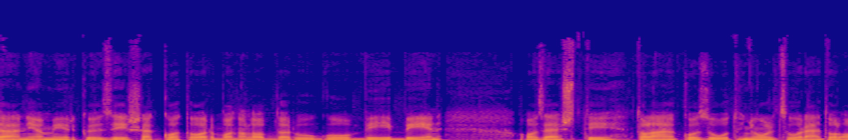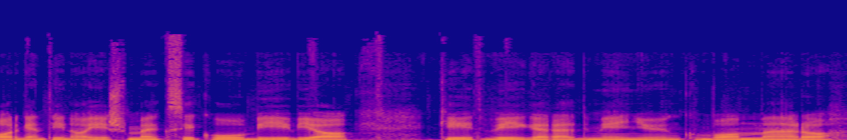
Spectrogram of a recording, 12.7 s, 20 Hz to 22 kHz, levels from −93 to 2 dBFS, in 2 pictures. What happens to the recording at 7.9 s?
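Software likely slowed the audio to 0.7 times speed from 7.20 s onward while holding pitch; this time-stretched section drags abruptly.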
